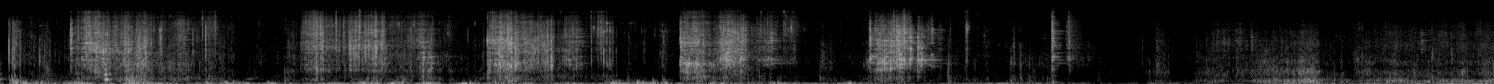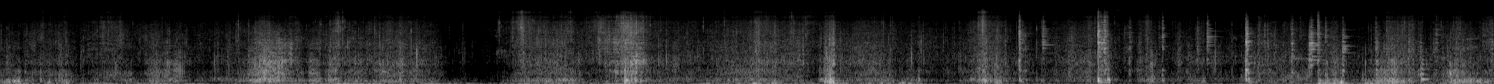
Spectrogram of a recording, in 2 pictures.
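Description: A long-handled rake scraping across dry stubble and stony soil in about five strokes, roughly one every two seconds. After a short pause, a woven plastic tarp rustles and crackles as it is unfolded and dragged over the ground, with scattered sharp knocks.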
